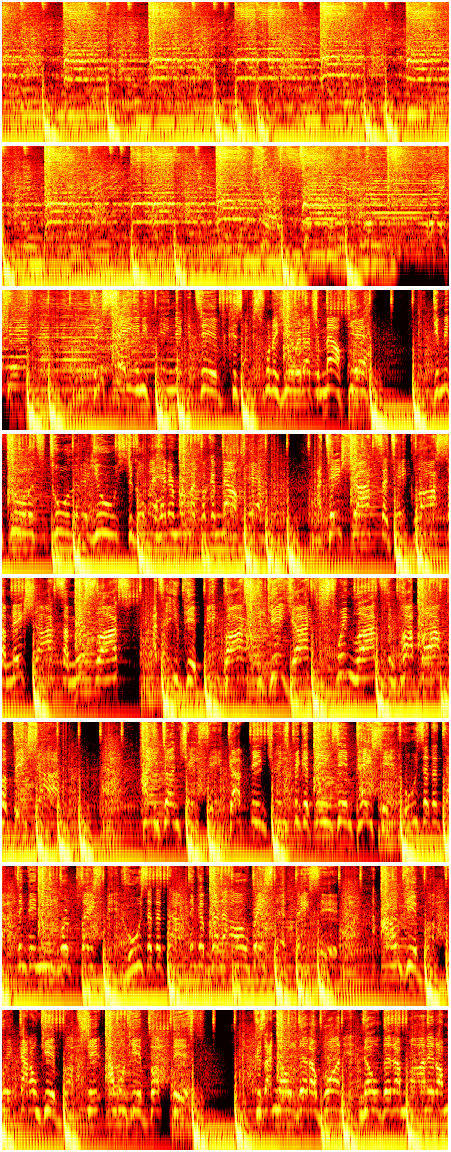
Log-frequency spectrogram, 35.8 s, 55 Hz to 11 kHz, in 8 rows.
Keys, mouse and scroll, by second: 1.1 ctrl+super+z, 1.8 ctrl+super+z, 2.8 ctrl+super+z, 6.8 ctrl+super+z, 7.5 ctrl+super+z, 8.0 ctrl+super+z, 8.7 ctrl+super+z, 13.3 ctrl+super+z, 13.9 ctrl+super+z, 15.9 ctrl+super+z, 16.8 ctrl+super+z.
